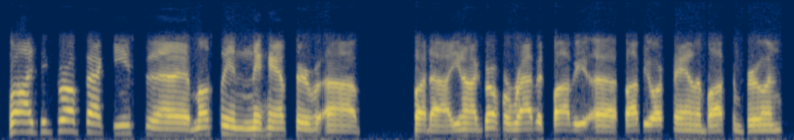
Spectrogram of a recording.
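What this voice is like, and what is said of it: American accent. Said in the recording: “obviously you're an American. I can tell by your accent”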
